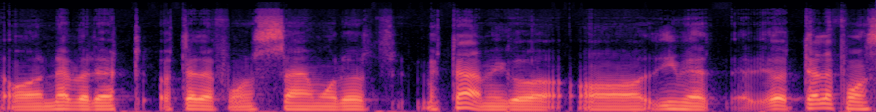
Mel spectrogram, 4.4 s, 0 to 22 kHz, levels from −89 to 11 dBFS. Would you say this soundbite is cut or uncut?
uncut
